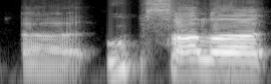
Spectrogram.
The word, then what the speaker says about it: Uppsala: In last year in Uppsala University in Sweden. Is that how you pronounce it?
